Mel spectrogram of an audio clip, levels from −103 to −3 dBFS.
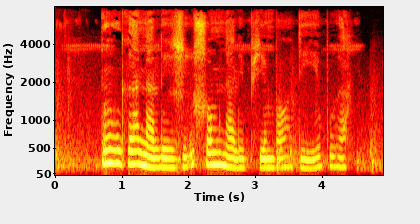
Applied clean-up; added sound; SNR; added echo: none; Fireworks; 19 dB; none.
